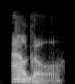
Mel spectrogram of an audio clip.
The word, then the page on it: Algol: British English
